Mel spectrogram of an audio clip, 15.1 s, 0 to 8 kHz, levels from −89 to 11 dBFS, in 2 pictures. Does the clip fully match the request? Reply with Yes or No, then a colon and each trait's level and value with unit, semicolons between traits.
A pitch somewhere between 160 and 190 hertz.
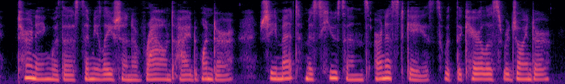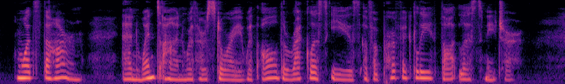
Yes: medium, 185 Hz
